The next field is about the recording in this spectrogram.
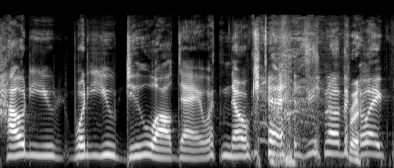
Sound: laughs

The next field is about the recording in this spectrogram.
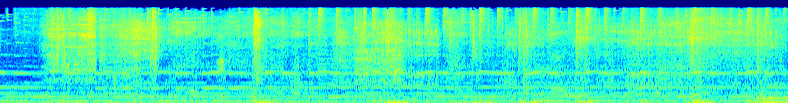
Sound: growling

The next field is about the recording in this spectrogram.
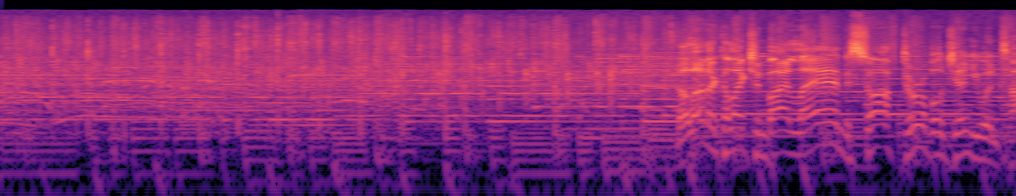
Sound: audience applauding

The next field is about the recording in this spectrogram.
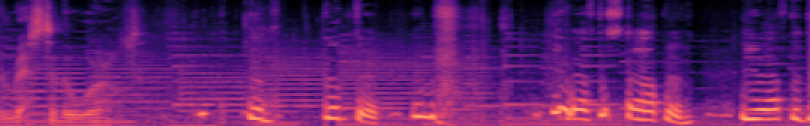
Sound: crying

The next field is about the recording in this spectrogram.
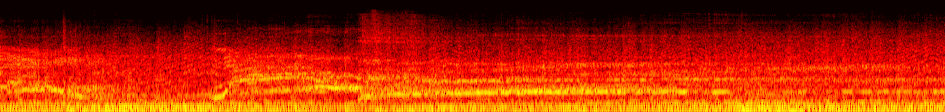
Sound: loud monster growling

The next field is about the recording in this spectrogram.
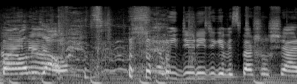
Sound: laughing

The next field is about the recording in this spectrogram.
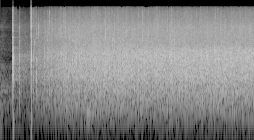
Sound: audience applauding

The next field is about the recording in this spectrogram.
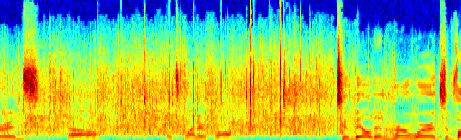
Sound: audience applauds

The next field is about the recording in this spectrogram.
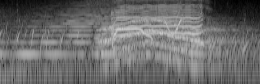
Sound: screaming

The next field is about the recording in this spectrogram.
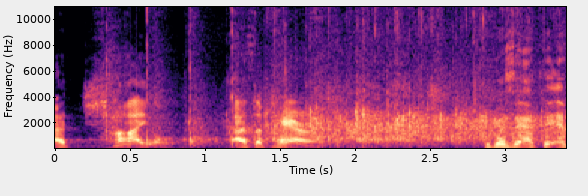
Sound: audience applauds

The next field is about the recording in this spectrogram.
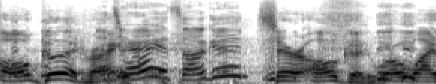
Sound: laughs

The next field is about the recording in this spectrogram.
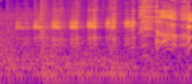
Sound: cackling

